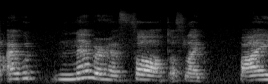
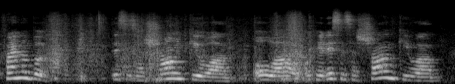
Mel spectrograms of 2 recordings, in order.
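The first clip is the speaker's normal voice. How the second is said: normal talking voice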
